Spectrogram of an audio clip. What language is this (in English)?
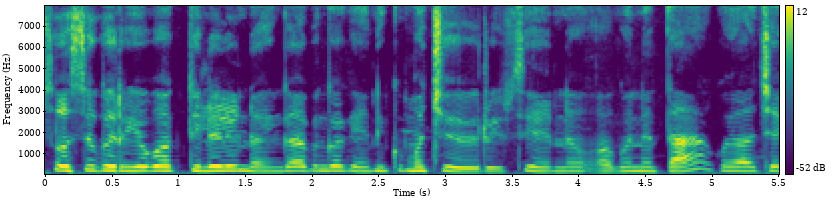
Kalenjin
